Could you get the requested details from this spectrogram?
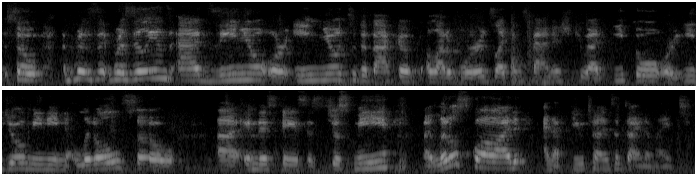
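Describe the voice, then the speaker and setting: A woman from Colombia, a voice actress chatting casually in an interview, playful and animated. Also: mid-range voice, normal speed, slight background noise, poor audio. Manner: playful, animated, quotes lines in character voices. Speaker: voice actress guest.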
